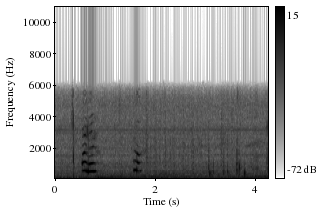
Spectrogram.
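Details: A Devon Rex cat in kitten fight mode gives a high, wavering mew, followed a second later by a shorter, softer one.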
